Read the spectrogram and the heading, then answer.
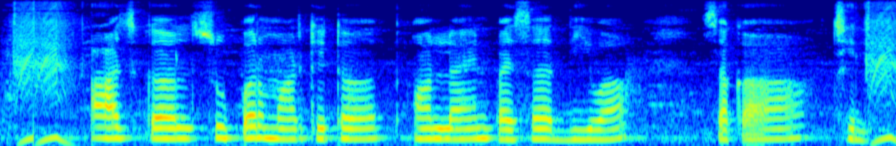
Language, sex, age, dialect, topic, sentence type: Magahi, female, 18-24, Northeastern/Surjapuri, agriculture, statement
